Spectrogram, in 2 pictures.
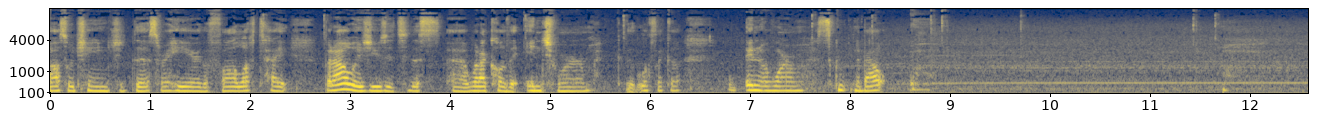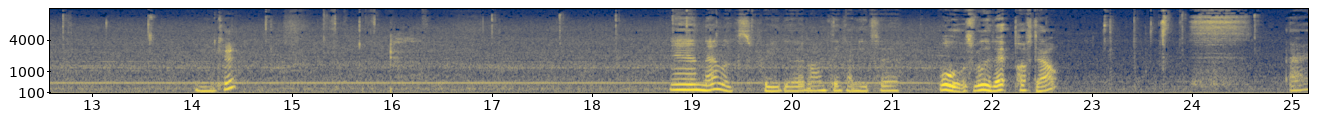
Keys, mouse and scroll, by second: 4.9-7.1 middle drag, 7.7 middle click, 8.8 right click, 9.8 middle click, 10.6 click, 11.8-13.6 middle drag, 13.6-15.4 drag, 15.4 middle click, 18.9 right click, 19.6-20.8 middle drag, 20.8 click, 23.6-25.1 middle drag.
